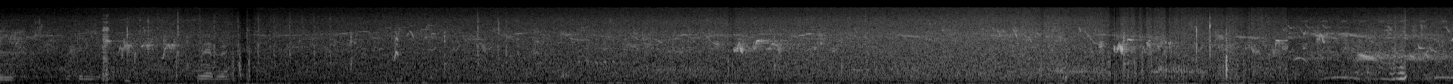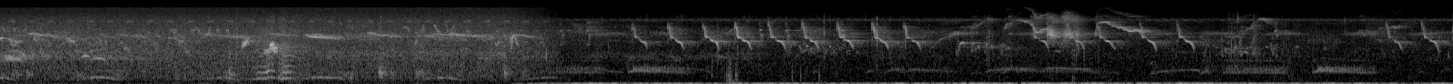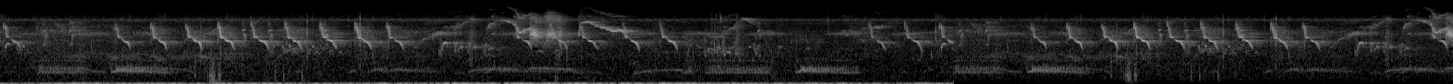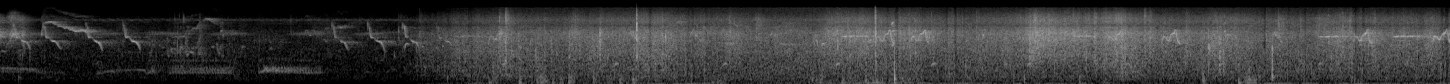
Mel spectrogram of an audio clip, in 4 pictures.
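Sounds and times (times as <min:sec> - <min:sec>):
bird chirping: 0:09.9 - 0:58.0.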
